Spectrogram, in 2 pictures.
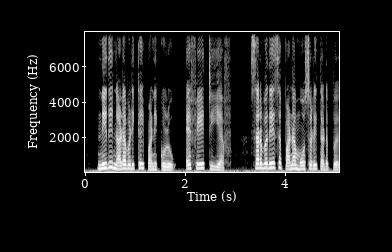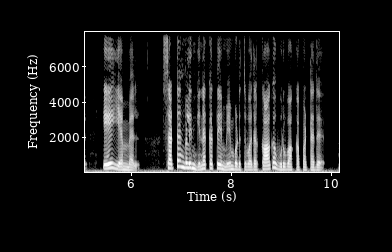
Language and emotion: Tamil, neutral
